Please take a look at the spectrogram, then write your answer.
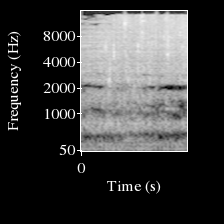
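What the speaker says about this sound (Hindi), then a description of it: "तेल गरम हो चुका है, अब हम टिक्की को तेल में डाल देते हैं।" Potato tikki frying in a pan of hot oil, giving a steady, dense sizzle and crackle that runs the whole time without any talk.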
